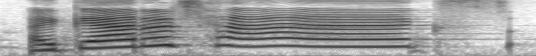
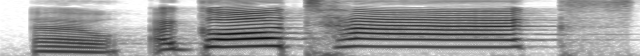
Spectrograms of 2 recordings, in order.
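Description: First: It is said in an American accent. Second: It is said in a British accent.

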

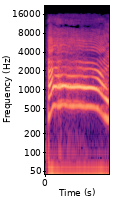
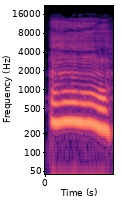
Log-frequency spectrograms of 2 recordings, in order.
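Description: First: It is a loud, harsh yell. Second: It is a softer, controlled shout.

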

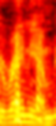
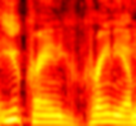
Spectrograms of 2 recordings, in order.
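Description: First: The word has no 'k' sound after the 'u'. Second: The word has a 'k' sound after the 'u'. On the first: The speaker calls it right. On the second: The speaker calls it wrong.

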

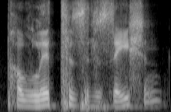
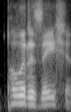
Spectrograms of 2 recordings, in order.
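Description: First: Every syllable of the word is pronounced. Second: One syllable of the word is dropped. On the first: The speaker calls it right. "Can you say politicization?" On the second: The speaker calls it wrong. "people say politicization. Politization. Right, but that's not how it's spelled"

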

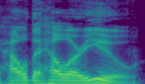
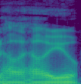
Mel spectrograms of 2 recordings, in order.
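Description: First: The syllables are said clearly and separately. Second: The syllables are slurred together quickly. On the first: The speaker calls it right. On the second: The speaker calls it wrong.

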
